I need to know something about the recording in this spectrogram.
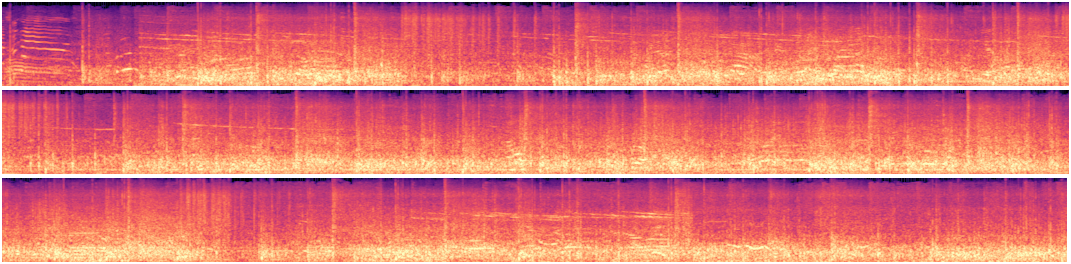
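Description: A dense, continuous barrage of fireworks: rapid overlapping bangs and crackles of aerial shells and firecrackers. It is quieter for the first second or two, then loud and unbroken.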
